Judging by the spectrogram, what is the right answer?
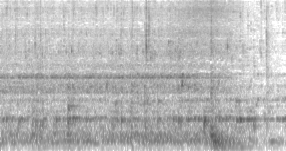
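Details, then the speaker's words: Toilet with a new Fluidmaster fill valve: water keeps hissing and trickling into the tank without shutting off; pressing the flapper down stops it, so the leaking flapper is letting the tank drain and refill. "where's the water draining to is it the flapper it's the flapper y'all hear that"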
